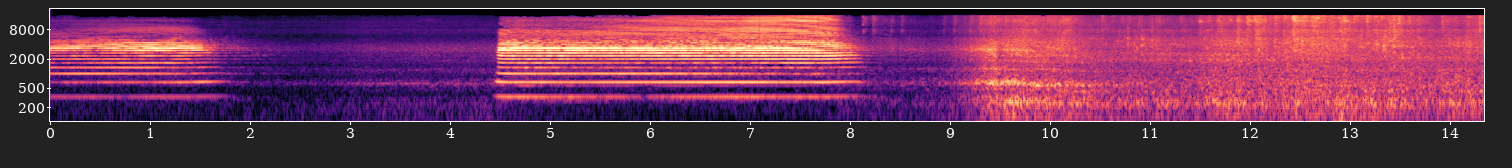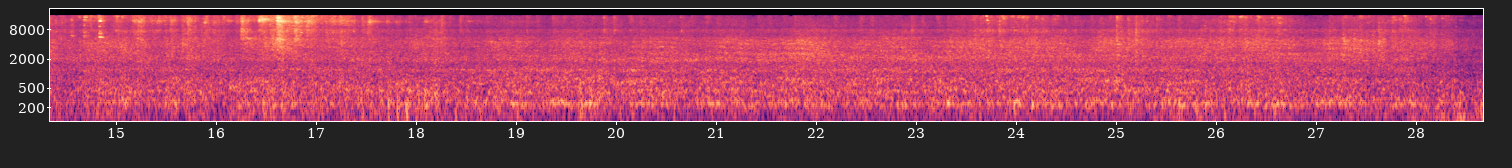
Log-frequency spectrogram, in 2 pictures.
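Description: Indian Railways express train sounding its horn twice, a short blast and then a longer one of about three and a half seconds, then rushing past at speed with the steady clatter of coach wheels over rail joints.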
